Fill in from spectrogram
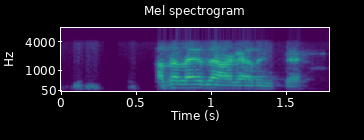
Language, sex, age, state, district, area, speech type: Tamil, male, 30-45, Tamil Nadu, Kallakurichi, rural, conversation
